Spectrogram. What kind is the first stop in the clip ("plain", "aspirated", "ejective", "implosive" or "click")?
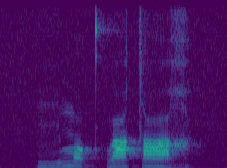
ejective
